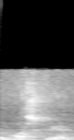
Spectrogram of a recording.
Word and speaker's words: Musqueam: Well, down there, that community is called Musqueam, but the actual pronunciation for Musqueam is Homothqueam.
